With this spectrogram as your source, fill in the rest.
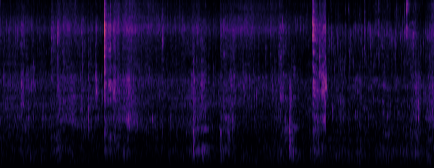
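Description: Boiler chicken curry is stirred in a pot with a spoon: steady wet scraping and bubbling with a few sharper clinks against the pot, no talking.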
